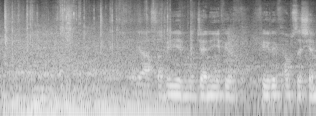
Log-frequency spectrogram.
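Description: Pill blister packs and cardboard boxes crinkle and rustle in hands.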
